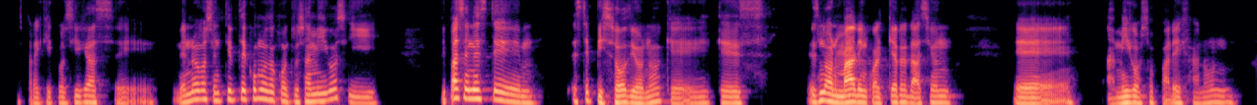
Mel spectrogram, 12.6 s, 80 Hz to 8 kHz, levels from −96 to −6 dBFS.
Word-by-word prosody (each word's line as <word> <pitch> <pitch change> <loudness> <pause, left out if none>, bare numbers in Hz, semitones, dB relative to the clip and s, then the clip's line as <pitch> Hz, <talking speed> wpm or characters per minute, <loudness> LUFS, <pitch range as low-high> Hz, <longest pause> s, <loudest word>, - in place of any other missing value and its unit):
pues 135 - -18
para 115 -2 -6
que 120 - -8
consigas, 130 +2 -3
eh, 130 +3 -8 0.2
de - - -3
nuevo 195 +4 +3
sentirte 190 +3 0
cómodo 200 -3 +1
con 155 -2 -1
tus 140 +1 -3
amigos 160 +8 +1
y, 120 -2 -4 0.6
y - - -2
pasen 225 -2 +5
este 160 -11 +2 0.4
este 150 +3 -2
episodio, 130 -3 +2
¿no?, 140 +7 -1
que 120 +1 -4
que 125 -1 0
es, 125 0 -4 0.6
es 145 - -1
normal 145 -4 +7
en 130 - +3
cualquier 125 +3 -1
relación, 130 +1 -2 0.5
eh, 130 +6 0 0.3
amigos 125 +4 +1
o 125 - -4
pareja, 120 -2 -4
¿no?, 120 +2 -5
un 135 -1 -5
135 Hz, 160 wpm, -25 LUFS, 125-155 Hz, 0.6 s, normal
